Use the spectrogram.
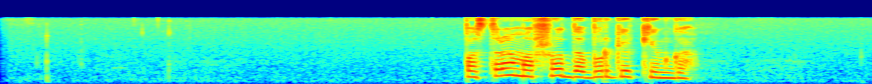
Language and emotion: Russian, neutral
